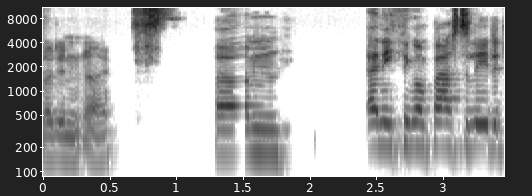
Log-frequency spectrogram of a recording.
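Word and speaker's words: Bas de Leede: and Chev's compatriot Baz de Leader. Is that the right pronunciation? – That's pretty good.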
